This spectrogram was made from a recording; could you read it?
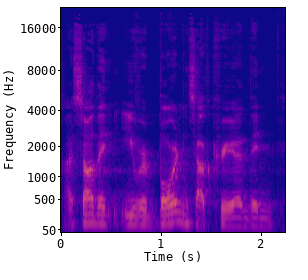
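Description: A man's voice: fairly low pitch, fairly quick, fairly bright tone. A man hosting a sports podcast, talking in a casual, upbeat, conversational way. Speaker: podcast host and interviewer.

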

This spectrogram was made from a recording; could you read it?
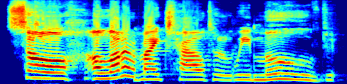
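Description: A middle-aged woman from Sierra Leone, a lawyer and entrepreneur, speaking as a guest in a podcast interview in a measured, reflective and earnest way. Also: a little high, a bit bright.

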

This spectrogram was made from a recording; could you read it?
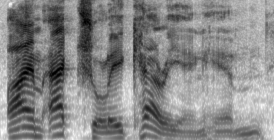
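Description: Vain movie star, medium pitch, haughty, insistent, defiant, old radio drama. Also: male voice, big pitch swings, measured pace, sharp tone, breathy edge, exaggerated voice. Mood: indignant. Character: proud, defiant, vain male film star. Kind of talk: 1950s radio drama acting.

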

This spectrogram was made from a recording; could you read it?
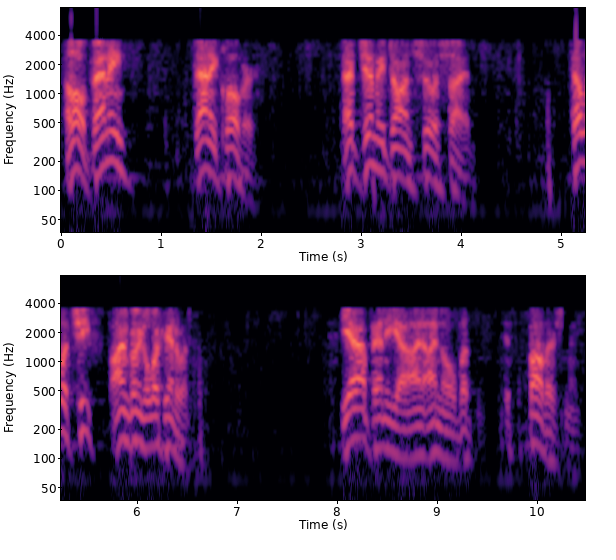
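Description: An actor playing a world-weary, hard-boiled New York police detective in terse, streetwise 1950s radio noir style. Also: male voice, medium pitch, big pitch swings, normal speed, pauses often, breathy edge, narrow, tinny audio. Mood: terse, troubled. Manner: terse, clipped, streetwise delivery. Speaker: lead actor and narrator. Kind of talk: 1950s radio crime drama acting, noir narration. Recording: band-limited old radio recording with music.

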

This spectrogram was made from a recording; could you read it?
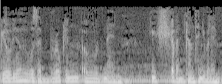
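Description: A dull-sounding 1940s radio play carries a man acting a steady, worried friend telling an eerie tale. His voice sits low, earnest and firm, measured in the manner of old suspense drama. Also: over music, close to an everyday voice. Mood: grave, measured. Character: steady, concerned male friend narrating a supernatural tale. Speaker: narrator and friend. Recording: muffled 1940s radio recording.

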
